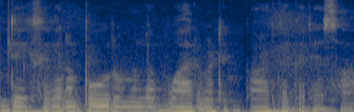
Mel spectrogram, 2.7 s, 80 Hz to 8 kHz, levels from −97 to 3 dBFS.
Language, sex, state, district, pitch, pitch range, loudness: Garhwali, male, Uttarakhand, Tehri Garhwal, 110 Hz, 95-115 Hz, -41 LUFS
